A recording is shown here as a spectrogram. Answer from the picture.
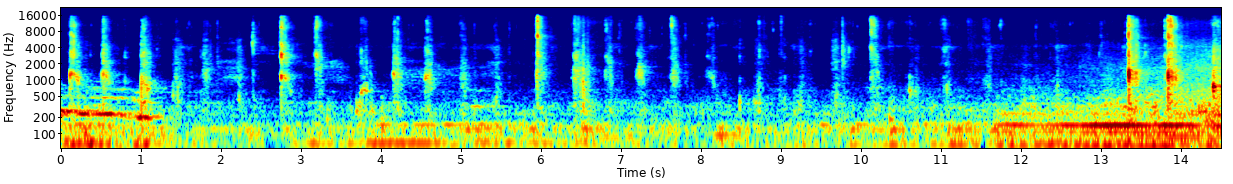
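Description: A person chewing and crunching raw vegetables, with irregular crisp crunches. A low steady hum comes in near the end.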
